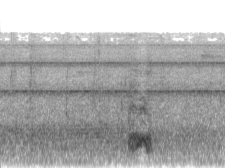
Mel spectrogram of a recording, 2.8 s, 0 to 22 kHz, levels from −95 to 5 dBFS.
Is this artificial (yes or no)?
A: no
